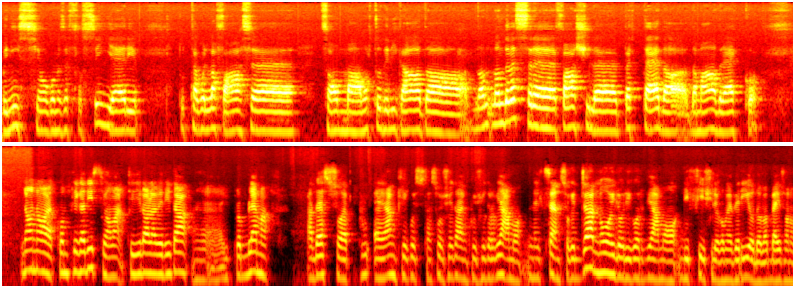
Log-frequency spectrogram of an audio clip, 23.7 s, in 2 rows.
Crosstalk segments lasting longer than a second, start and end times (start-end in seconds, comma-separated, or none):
none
